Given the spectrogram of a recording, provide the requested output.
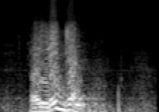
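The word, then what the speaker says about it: religion: ரிலிஜியன் எங்கிருந்து வந்தது ரிலிஜியன் ரிலிஜியன் எல் மேல ஸ்ட்ரெஸ் ரிலிஜியன் ரிலிஜியன் பாருங்க அதே மாதிரி ரிலிஜியஸ்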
